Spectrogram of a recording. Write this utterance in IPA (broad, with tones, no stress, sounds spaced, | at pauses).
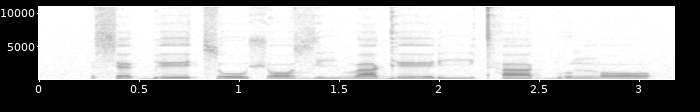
s ɛ˨ ɡ͡b eː˦ t͡s o˨ ʃ ɔ˨ z i˨ β a˦ ɡ eː˦˨ ɾ iː˨ tʰ a˨ ɡ͡b ʊ˦ ŋ ɔ˦˨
